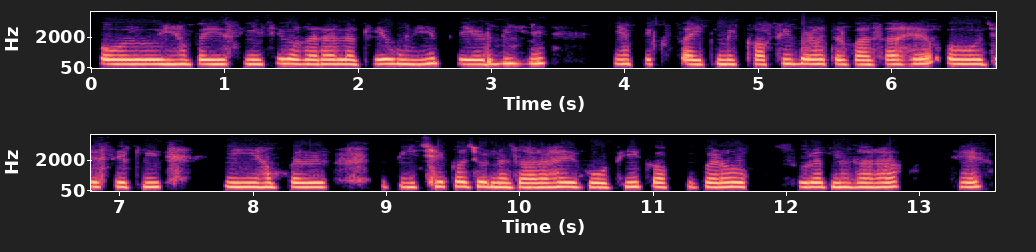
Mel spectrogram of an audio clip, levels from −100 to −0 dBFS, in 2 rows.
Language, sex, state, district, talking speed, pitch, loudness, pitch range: Hindi, female, Uttar Pradesh, Jyotiba Phule Nagar, 160 wpm, 235 Hz, -14 LUFS, 235-250 Hz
